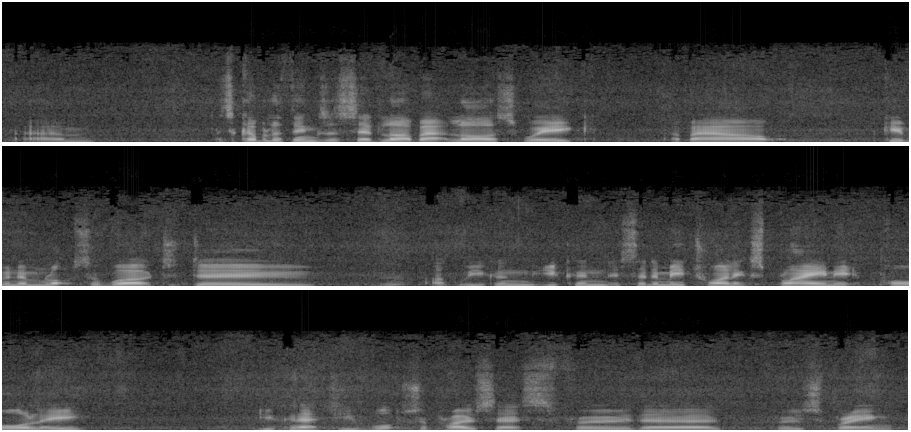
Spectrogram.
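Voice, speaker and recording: A man's voice: mid-range voice, level tone, moderate pace, a little mellow, slight background noise. A man casually talking outdoors by his beehives, rambling with lots of ums and restarts as he explains his plans. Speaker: hobby beekeeper making videos. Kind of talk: casual unscripted vlog talk. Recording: dull lo-fi outdoor sound, faint insects buzzing.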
